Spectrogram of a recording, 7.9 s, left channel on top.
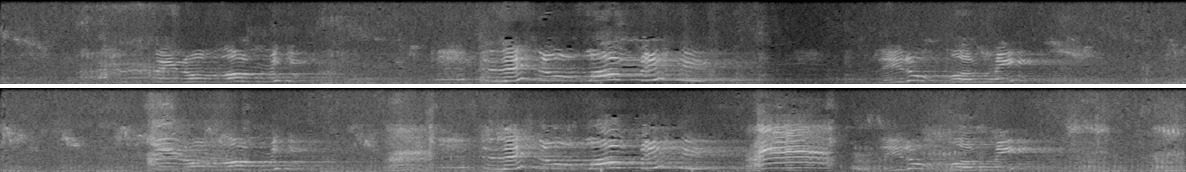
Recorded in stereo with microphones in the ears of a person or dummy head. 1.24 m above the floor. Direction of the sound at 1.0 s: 25° left (ahead or behind).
